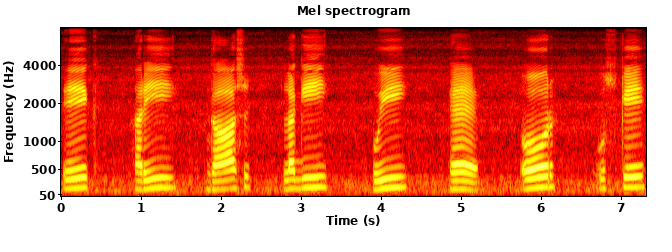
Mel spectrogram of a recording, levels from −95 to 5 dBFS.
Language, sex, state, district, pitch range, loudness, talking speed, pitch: Hindi, female, Haryana, Rohtak, 135-175 Hz, -15 LUFS, 65 wpm, 150 Hz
